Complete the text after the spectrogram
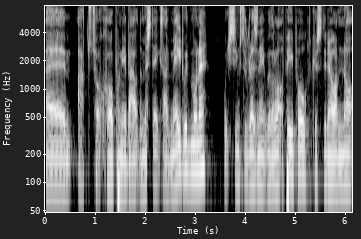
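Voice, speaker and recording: A man's very deep, low voice with a dark, mellow tone, ordinary pitch variation and a very fast pace. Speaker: finance expert and content creator. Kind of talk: podcast interview. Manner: fast when excited; animated, giddy.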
